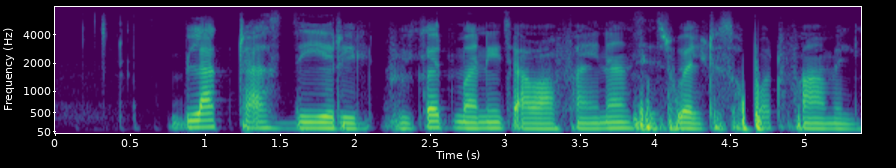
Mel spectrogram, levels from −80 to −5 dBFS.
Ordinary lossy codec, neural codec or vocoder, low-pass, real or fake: none; none; 7.2 kHz; real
